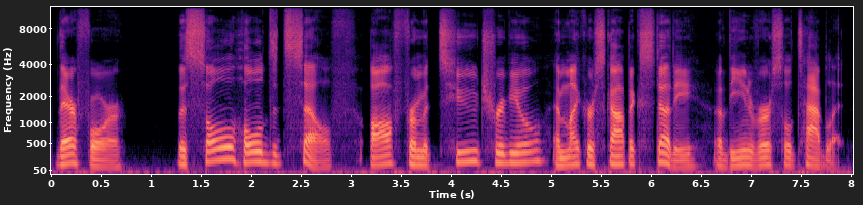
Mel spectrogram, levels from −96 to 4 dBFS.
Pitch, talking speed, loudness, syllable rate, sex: 130 Hz, 125 wpm, -22 LUFS, 4.2 syllables/s, male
